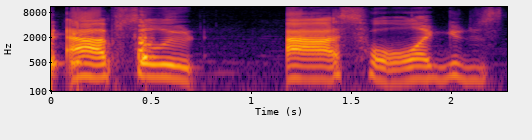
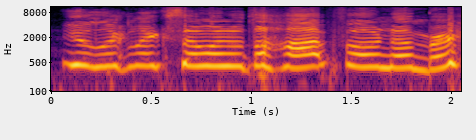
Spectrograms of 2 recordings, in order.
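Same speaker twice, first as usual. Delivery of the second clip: laughing pickup line; 11 semitones higher, 7 dB louder than usual. Pretend. Pickup line, higher, louder, laughing.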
